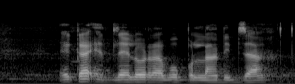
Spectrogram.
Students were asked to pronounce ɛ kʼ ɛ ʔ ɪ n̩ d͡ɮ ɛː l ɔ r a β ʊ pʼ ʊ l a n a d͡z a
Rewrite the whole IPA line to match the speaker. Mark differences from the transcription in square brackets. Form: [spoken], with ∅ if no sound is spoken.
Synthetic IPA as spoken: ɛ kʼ [a] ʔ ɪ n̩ d͡ɮ [ɛ] l ɔ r a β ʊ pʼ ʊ l a n [i] d͡z a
